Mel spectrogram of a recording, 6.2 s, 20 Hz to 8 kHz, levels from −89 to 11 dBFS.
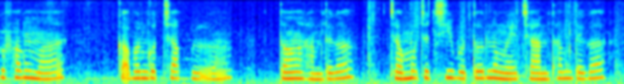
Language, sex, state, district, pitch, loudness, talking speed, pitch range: Wancho, female, Arunachal Pradesh, Longding, 230 Hz, -15 LUFS, 175 wpm, 215-240 Hz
